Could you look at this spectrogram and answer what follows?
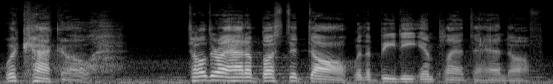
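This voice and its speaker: Smug, theatrical back-alley cyber doctor. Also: male voice, medium pitch, lively intonation, a little slow, a bit bright, long reverb tail, soft background music. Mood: defensive, dismissive. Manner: florid, theatrical wording, stammers when pressed. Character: smug, squirrelly back-alley cyber-implant doctor, evasive adult man. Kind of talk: video game voice acting.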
